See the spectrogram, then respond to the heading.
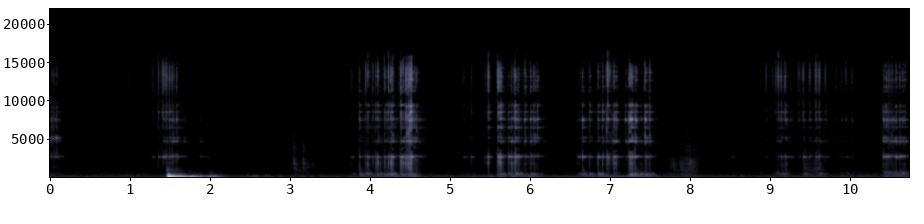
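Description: A tall, ribbed clear glass vase holding dried grass, hollow with a little water in it, is tapped and scratched with long nails. Bright clinks and scratchy bursts come in several separate clusters, with a heavier low thump near the start and quick, short rings that fade almost at once.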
